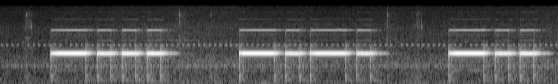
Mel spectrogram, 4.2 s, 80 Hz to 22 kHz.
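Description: Kenwood TS-790E transceiver beeping through its speaker as its tone-select button is pressed three times. Each press stepping to the next CTCSS tone of the fitted PBCT1A encoder gives a burst of beeps at one steady pitch, a pattern of long and short tones like Morse code.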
